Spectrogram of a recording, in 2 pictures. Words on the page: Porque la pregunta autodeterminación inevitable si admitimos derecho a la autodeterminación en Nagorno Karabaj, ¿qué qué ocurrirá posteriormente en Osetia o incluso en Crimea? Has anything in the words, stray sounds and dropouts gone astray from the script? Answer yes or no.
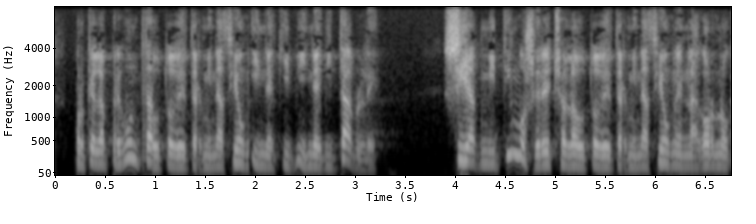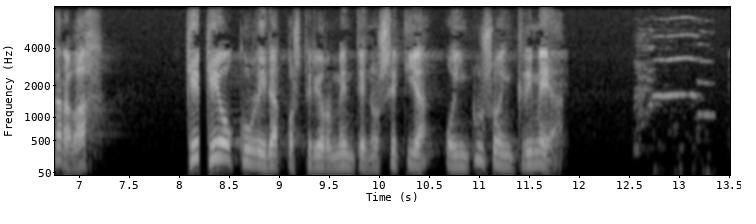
yes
